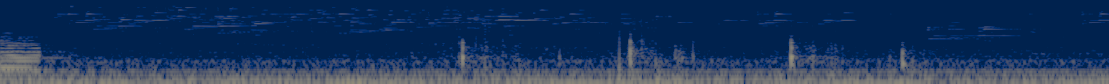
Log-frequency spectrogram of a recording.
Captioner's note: wind Chimes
